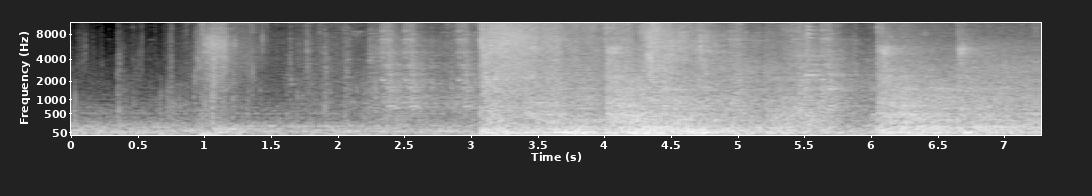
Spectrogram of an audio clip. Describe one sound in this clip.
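Magic lightning crackles and hums loudly.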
